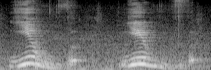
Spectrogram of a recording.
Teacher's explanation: மேல்வாய் பல்லை கீழ் உதடு பொருந்துதல் இந்த கீழ் உதடு போய் மேல்வாய் பல்லை போய் பொருந்துச்சுன்னா இவ் அப்படிங்கிற வார்த்தை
